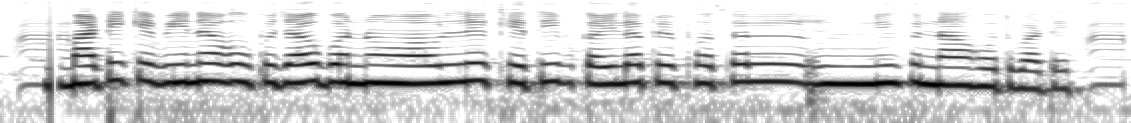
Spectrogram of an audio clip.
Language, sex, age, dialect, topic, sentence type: Bhojpuri, female, 18-24, Northern, agriculture, statement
